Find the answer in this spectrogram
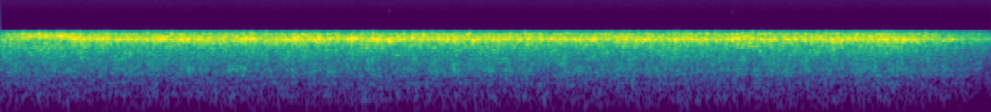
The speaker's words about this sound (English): The obvious thunderstorm sounds were followed by the sound of water flowing through a storm drain pipe on the Virginia Tech campus during a rainy October morning.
